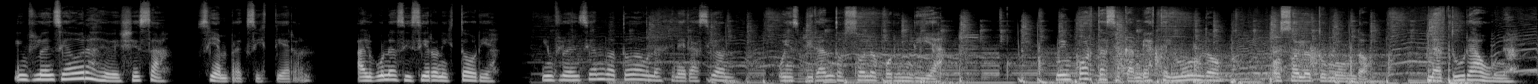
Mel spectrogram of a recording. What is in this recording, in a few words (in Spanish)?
comerciales español argentino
